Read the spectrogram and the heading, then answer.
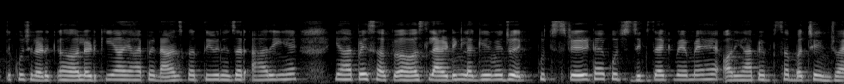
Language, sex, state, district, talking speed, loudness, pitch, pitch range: Hindi, female, Bihar, Jamui, 255 wpm, -24 LUFS, 215 Hz, 200-220 Hz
